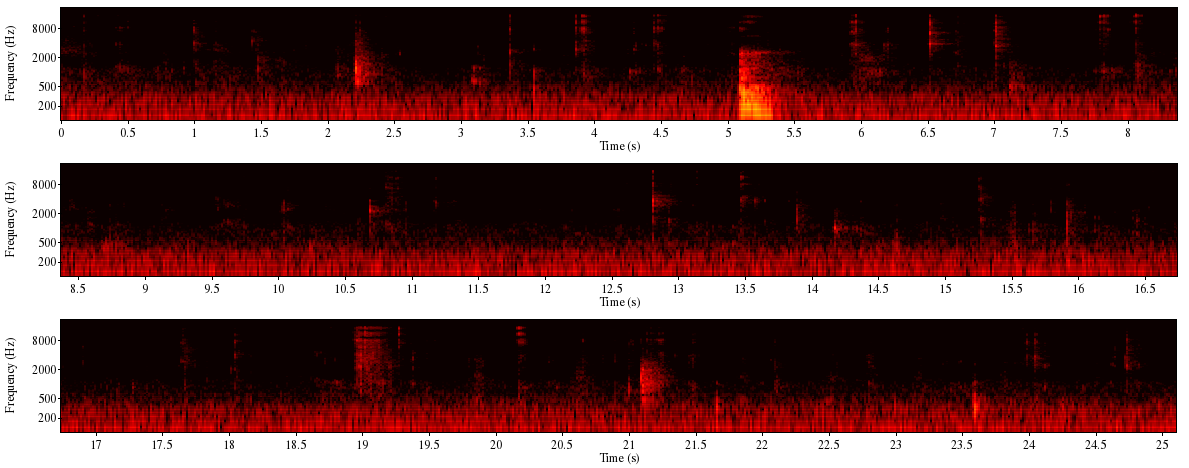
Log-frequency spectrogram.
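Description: Close-up chewing and crunching of a Taco Bell Fiery Doritos Locos taco's hard shell, a steady run of small crunches and mouth sounds. A louder sound with a falling pitch comes about five seconds in.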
